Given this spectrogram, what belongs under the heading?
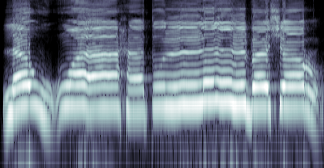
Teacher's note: تا کو لام کے ساتھ ملائیں گے، تلل، لواحت للبشر.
